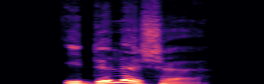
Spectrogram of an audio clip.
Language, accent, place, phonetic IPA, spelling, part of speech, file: German, Germany, Berlin, [iˈdʏlɪʃə], idyllische, adjective, De-idyllische.ogg
- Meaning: inflection of idyllisch: 1. strong/mixed nominative/accusative feminine singular 2. strong nominative/accusative plural 3. weak nominative all-gender singular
